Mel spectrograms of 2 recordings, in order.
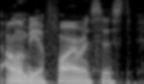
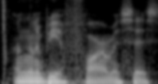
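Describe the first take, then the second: First: It sounds confident and motivated. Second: It sounds unsure and unmotivated.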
